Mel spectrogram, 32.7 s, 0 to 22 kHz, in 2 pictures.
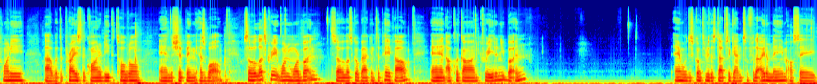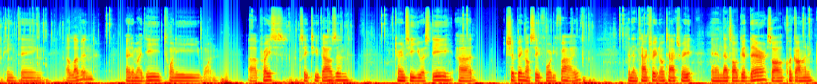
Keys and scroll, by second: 16.1-17.9 typing, 19.6 2, 20.3 |, 21.5-23.6 typing, 26.8-28.2 typing.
